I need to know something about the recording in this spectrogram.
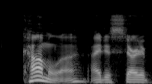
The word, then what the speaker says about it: Kamala: and then became VP I thought her name was Kamala also I didn't realize it's pronounced differently when I figured out it was Kamala I just started pronouncing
